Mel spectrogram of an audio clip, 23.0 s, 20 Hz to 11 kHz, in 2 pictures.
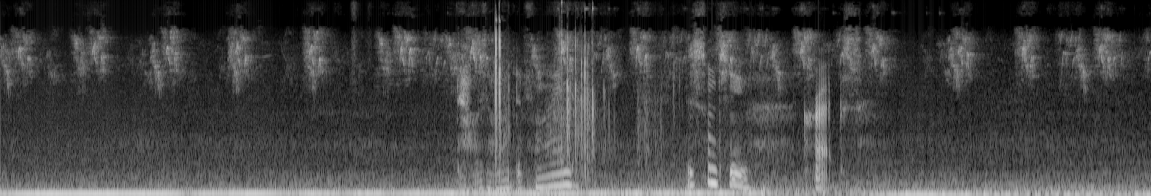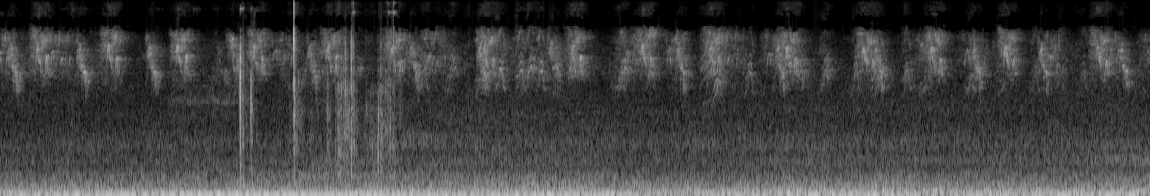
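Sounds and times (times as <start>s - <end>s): low steady rumble: 0.0s - 20.6s
small birds chirping: 0.0s - 23.0s.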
